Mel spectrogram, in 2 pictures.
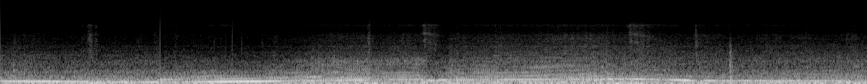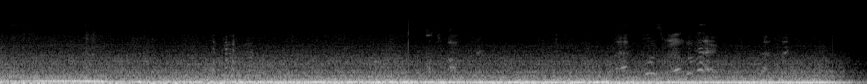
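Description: A car engine hums and rises and falls in pitch as the car drives.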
